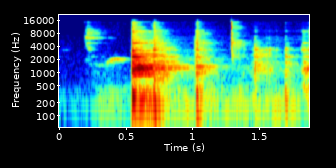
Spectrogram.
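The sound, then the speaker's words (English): Drinking water from a glass: a bright glassy clink followed by a few short sips and swallows in quick succession, with no talking. “I think I need my drink of water because my mouth is feeling dry. So let's do the weekly water drink.”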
